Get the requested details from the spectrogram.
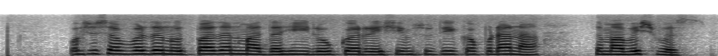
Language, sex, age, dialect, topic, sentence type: Marathi, male, 18-24, Northern Konkan, agriculture, statement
